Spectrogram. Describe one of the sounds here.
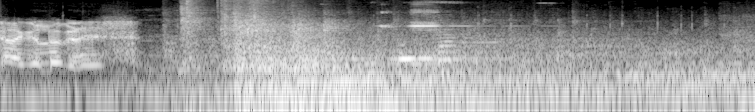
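A metal container door swings open with a creak.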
